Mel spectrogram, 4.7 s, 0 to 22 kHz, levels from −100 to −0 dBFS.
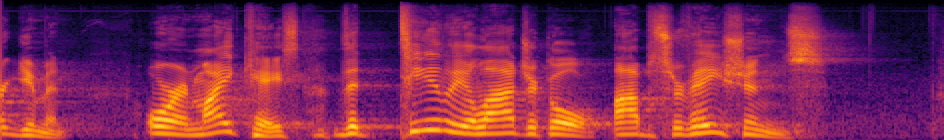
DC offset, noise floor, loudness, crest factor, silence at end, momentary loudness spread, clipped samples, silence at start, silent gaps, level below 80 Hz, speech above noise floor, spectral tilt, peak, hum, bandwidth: under 0.1%; -55 dBFS; -18 LUFS; 18 dB; 0.6 s; 8 LU; under 0.1%; 0 s; none; -66 dBFS; 36 dB; -4 dB/octave; -2 dBFS; none; 19 kHz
